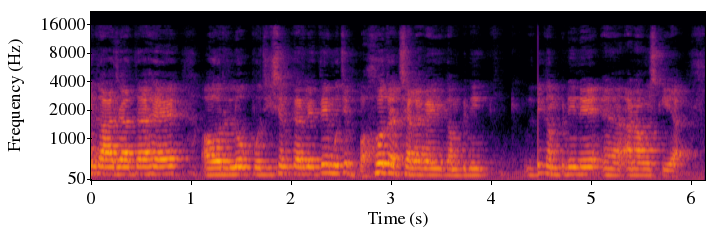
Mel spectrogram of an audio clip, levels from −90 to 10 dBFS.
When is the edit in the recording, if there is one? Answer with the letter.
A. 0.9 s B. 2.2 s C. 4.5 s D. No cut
C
